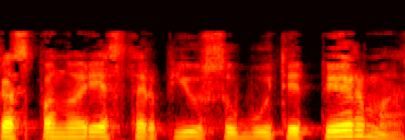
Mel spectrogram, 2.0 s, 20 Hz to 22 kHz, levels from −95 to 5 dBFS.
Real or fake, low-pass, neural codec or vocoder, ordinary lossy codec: real; 9.9 kHz; none; MP3, 32 kbps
